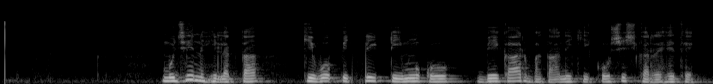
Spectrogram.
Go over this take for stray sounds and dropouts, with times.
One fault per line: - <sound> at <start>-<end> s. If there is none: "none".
- dropout at 3.5-3.7 s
